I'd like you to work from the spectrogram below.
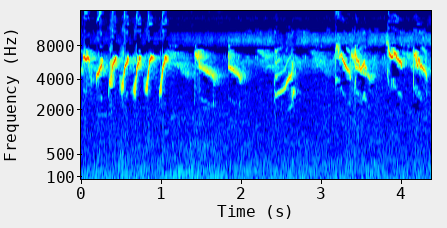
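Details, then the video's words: Oriental white-eye in 'nembak' song with variation material (wekwek, kowul, ciblek): six fast, high, descending notes burst out first, followed by scattered thin twittering slurs and chips. "Pleci Nembak Materi Variasi"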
